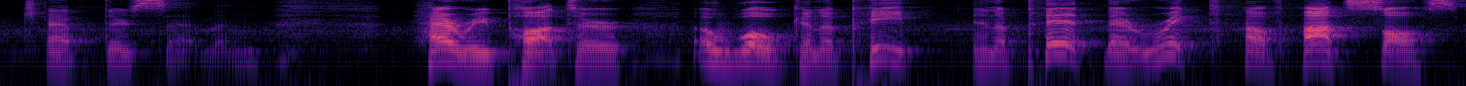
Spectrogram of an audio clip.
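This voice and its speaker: A male narrator with a mid-pitched voice reads an absurd story aloud. He performs it theatrically, stretching phrases out with mock gravity, as a comic dramatic reading. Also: bright, forceful tone.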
